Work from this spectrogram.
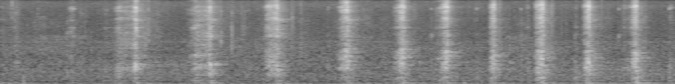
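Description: A small steel knife scrapes and shaves the neck of a solid wooden spoon blank in a steady series of short, dry rasping strokes. Each stroke is a brief bright scrape over a low background rumble.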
